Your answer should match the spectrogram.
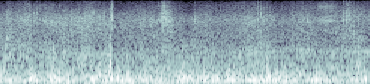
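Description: Wind buffeting the microphone over the steady rumble of a sportfishing boat and water splashing along its hull.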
